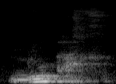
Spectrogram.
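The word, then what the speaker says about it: רוח: 루아흐. 기억나십니까? 예, 루아흐. 따라서 합시다. 루아흐. 예, 히읗 발음 약간 가래가 끓듯이.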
